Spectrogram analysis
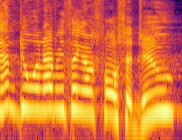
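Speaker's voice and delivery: high, indignant whine; self-righteous Jonah. Acted. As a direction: protest your own good work. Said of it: "He's like".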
